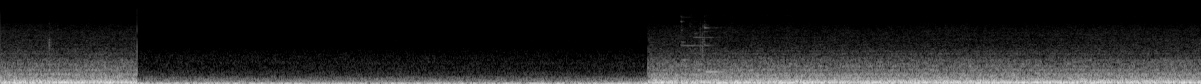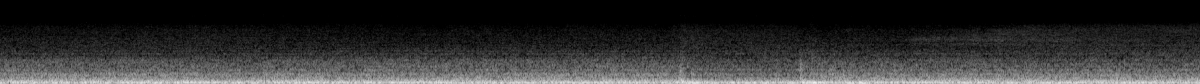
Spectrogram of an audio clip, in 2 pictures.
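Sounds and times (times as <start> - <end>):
car driving in heavy rain: 0.0 - 1.4, 6.5 - 24.0.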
